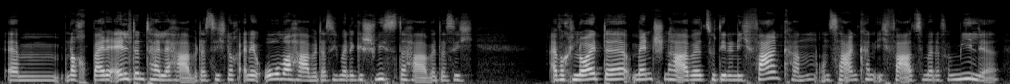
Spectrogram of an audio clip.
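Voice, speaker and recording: A woman in her late twenties with an Austrian accent speaks in a reflective solo podcast, drifting from thought to thought and pausing to hesitate. Her voice is mid-pitched and the recording is dry and close, with no room sound. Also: steady tone, vocal fry, fairly bright tone, no room sound. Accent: Austrian German. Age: 20s. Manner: rambling and personal, with frequent hesitations. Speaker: mental coach and podcast host.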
